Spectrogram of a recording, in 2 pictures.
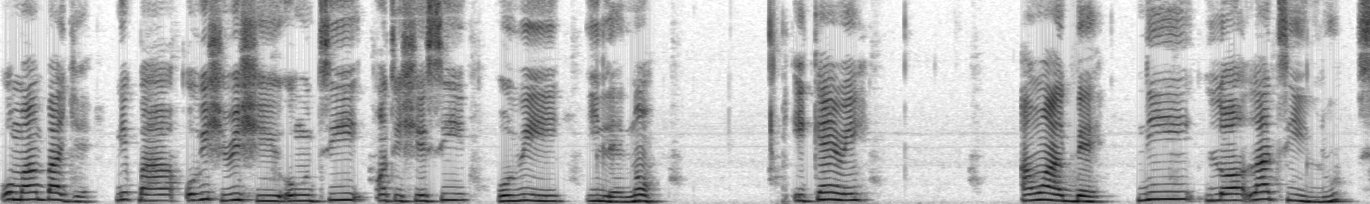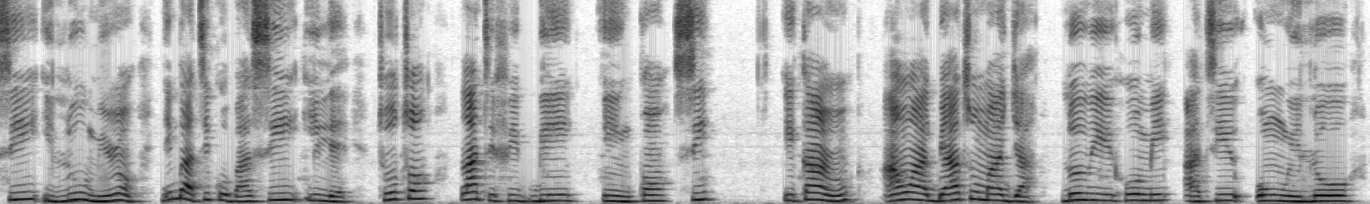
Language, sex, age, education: Yoruba, female, 15-29, primary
